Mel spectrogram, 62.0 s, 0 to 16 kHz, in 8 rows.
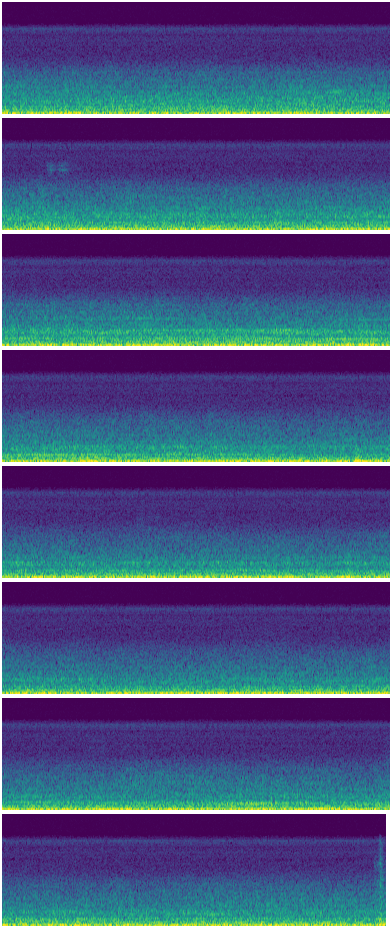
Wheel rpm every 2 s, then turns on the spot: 0, 0, 0, 0, 0, 0, 0, 0, 0, 0, 0, 0, 0, 0, 0, 0, 0, 0, 0, 0, 0, 0, 0, 0, 0, 0, 0, 0, 0, 0, 0.
none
